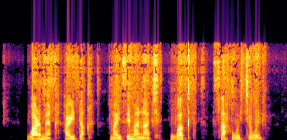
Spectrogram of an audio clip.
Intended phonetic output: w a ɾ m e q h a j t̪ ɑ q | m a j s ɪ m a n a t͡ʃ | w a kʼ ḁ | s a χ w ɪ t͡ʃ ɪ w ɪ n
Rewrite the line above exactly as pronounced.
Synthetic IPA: w a ɾ m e q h a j t̪ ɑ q | m a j s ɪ m a n a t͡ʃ | w a kʼ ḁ | s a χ w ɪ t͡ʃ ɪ w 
